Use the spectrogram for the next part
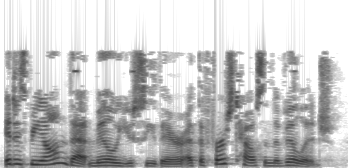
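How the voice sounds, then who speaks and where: A woman voicing a sweet, trusting little girl in a storybook, speaking high and eagerly. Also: big pitch swings, moderate pace, no echo. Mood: helpful.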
